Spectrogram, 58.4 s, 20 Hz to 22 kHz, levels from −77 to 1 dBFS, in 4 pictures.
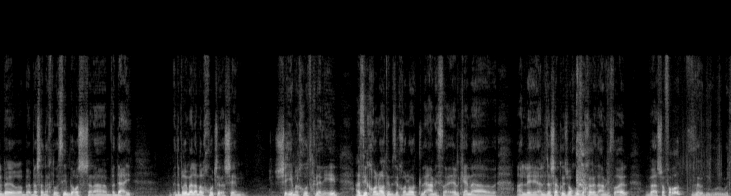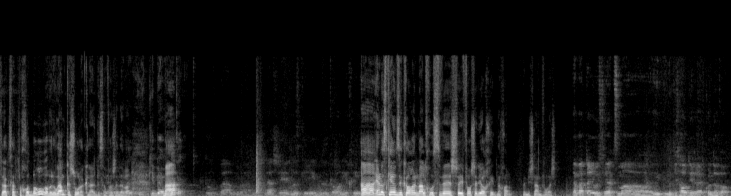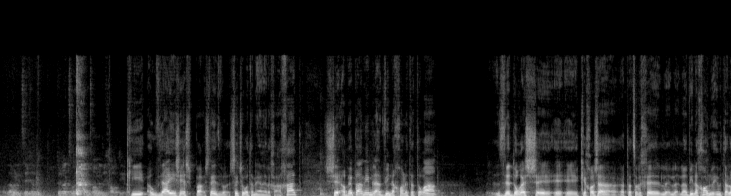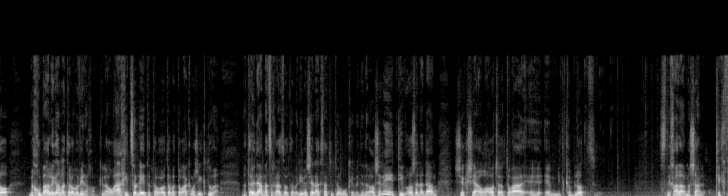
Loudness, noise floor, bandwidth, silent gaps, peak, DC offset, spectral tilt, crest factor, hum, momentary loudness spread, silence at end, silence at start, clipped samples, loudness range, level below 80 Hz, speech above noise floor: -16 LUFS; -48 dBFS; 16 kHz; none; 0 dBFS; under 0.1%; -6.5 dB/octave; 16 dB; none; 18 LU; 0 s; 0 s; under 0.1%; 9 LU; -50 dBFS; 32 dB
